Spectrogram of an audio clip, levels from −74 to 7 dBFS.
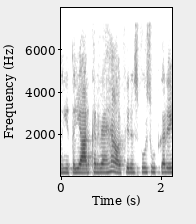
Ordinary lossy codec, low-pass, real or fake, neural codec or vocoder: none; none; fake; codec, 16 kHz, 1.1 kbps, Voila-Tokenizer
